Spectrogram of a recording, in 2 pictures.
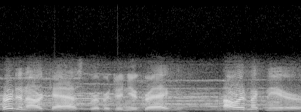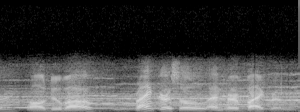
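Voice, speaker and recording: A man's voice: medium pitch, very animated, moderate pace. A man with an American accent announcing in a scripted 1950s radio style. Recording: dull vintage radio recording, loud music.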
